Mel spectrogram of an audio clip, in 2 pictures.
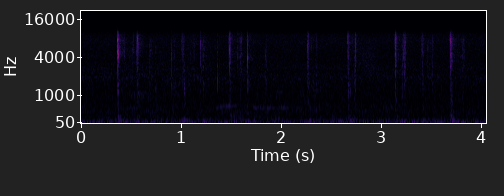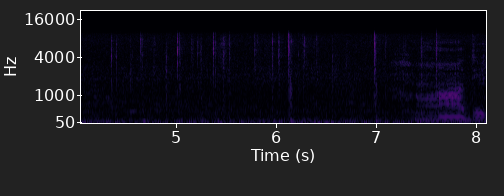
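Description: Typing on a computer keyboard: a run of irregular keystrokes as a line of text is entered.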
